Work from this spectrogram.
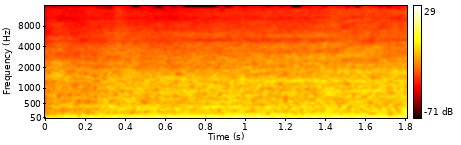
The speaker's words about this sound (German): dieser Roller fuhr gerade vorbei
